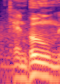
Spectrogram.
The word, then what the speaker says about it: ten Boom: a on ten bones they actually say it in Dutch but ten boom is how we pronounce in English about forgiveness and she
